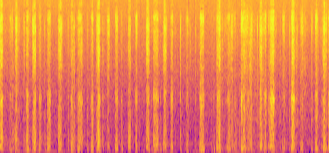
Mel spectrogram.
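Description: A fine metal fountain pen nib writes Korean text on a lined paper notebook page. A quick run of short, dry scratching strokes follows one after another, each with a bright, papery rasp and almost no ring. The whole passage stays soft and close.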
